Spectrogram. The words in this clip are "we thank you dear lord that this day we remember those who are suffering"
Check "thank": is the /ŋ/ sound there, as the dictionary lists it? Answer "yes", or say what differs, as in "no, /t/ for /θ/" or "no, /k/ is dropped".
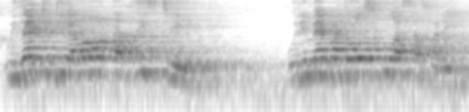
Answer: no, /ŋ/ is dropped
